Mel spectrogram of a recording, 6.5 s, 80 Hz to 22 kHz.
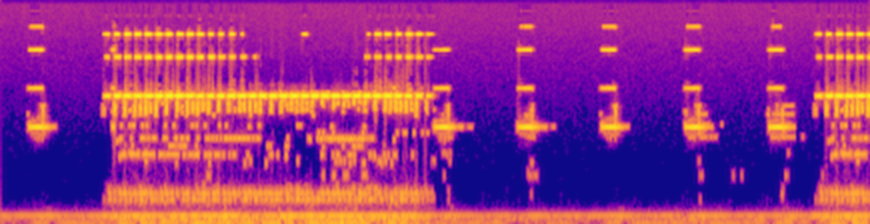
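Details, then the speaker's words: JB Industries LD-5000 Prowler refrigerant leak detector run past the cap of a refrigerant can that was opened and closed: rapid beeping, about three per second, turns continuous; it alarms on leftover refrigerant until it wears off. "okay and that will alarm until the refrigerant wears off"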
